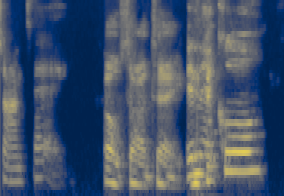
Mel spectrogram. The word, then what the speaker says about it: Chantea: other guests um Ms tanti hey Andrew so what do you want to know and my name is it's actually pronounced Shantae oh Shantae Isn't that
